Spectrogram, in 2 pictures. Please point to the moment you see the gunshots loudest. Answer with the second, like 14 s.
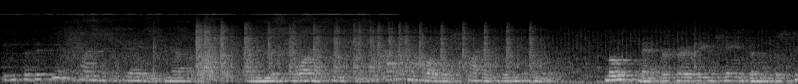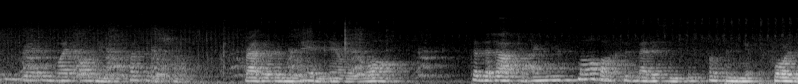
2 s.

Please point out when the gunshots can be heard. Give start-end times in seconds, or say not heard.
1.5-5.5.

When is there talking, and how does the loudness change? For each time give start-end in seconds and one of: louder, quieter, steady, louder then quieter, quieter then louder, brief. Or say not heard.
0.0-15.9 louder.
